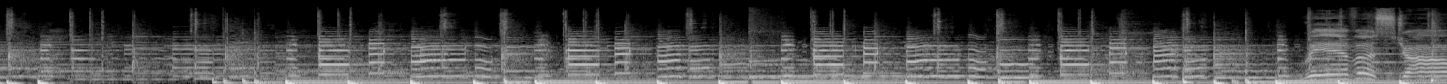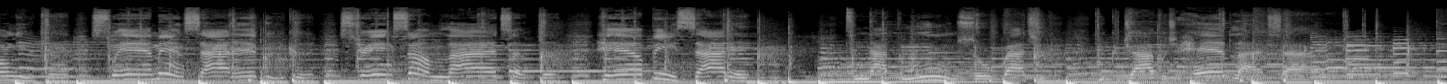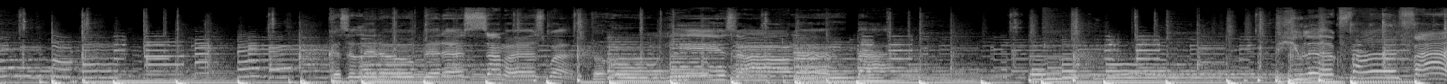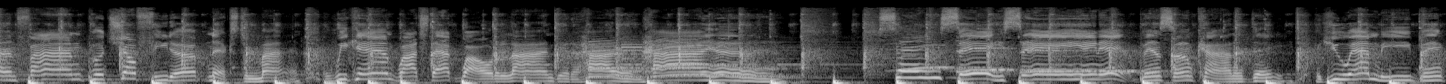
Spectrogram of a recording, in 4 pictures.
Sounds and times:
Music: 0.0s - 57.8s.

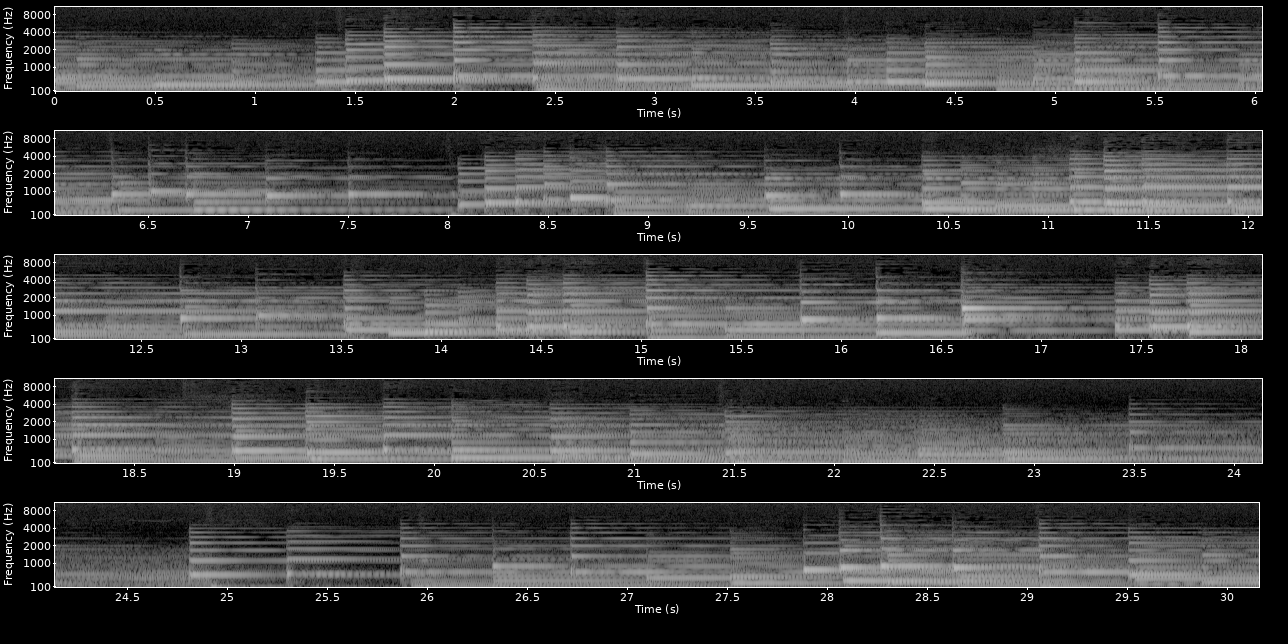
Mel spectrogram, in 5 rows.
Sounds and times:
Keyboard (musical): 0.0s - 30.1s.

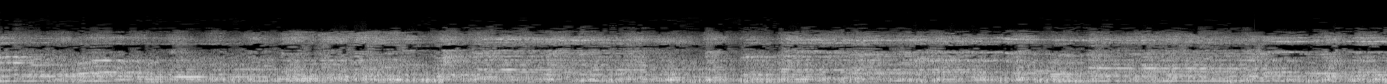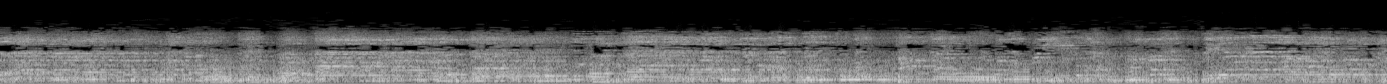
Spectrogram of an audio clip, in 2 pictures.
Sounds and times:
Soul music: 0.0s - 27.7s.

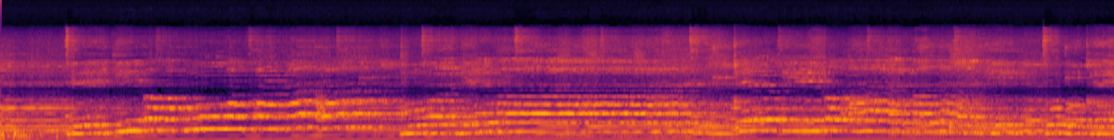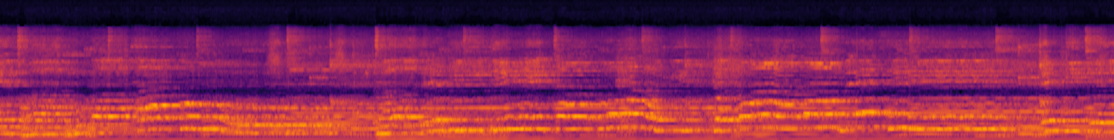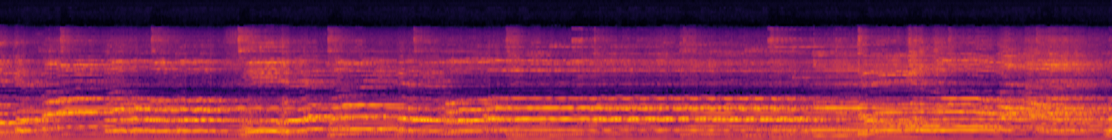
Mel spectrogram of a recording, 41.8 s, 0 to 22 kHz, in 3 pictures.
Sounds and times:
Music: 0.0s - 41.7s.

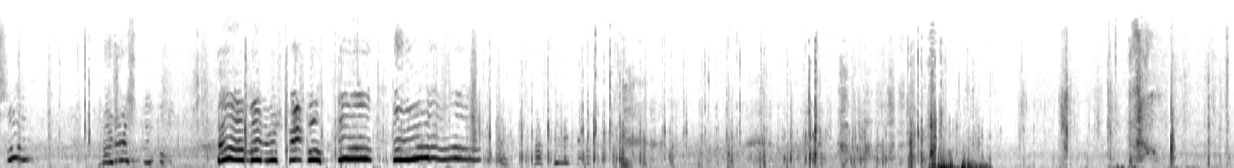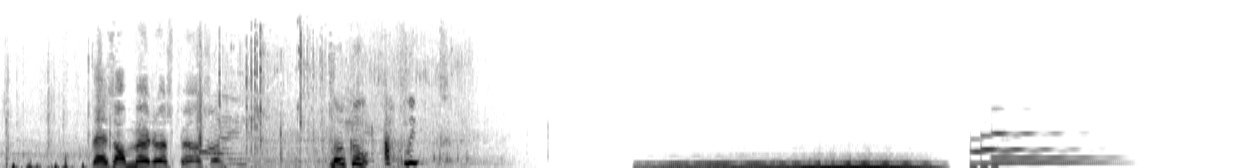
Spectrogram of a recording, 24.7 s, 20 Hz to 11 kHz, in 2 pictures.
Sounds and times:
Vehicle: 0.0s - 17.8s.

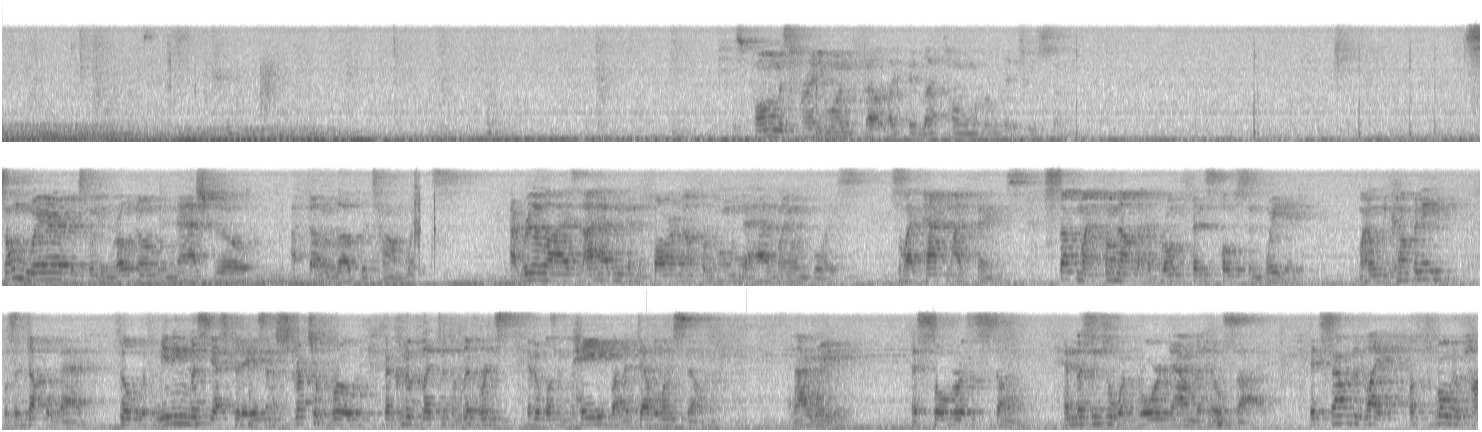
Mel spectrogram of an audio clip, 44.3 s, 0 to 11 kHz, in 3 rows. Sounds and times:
Speech: 7.3s - 10.8s, 14.6s - 36.8s, 37.4s - 44.3s.

